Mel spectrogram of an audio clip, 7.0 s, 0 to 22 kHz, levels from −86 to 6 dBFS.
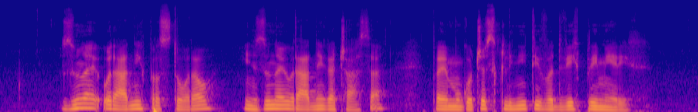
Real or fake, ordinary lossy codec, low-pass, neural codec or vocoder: real; none; 19.8 kHz; none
